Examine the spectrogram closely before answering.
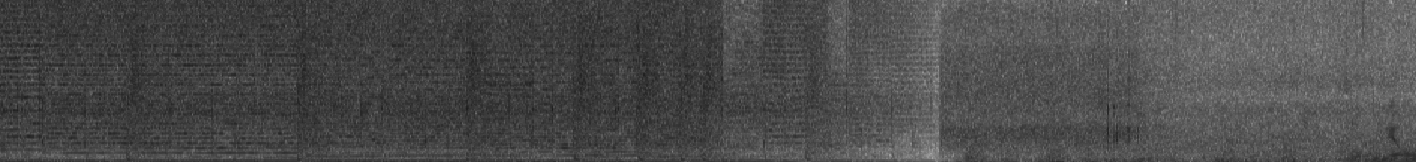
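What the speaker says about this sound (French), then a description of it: "On est rentré pile poil juste avant l'orage." A thunderstorm in the Périgord Noir, with rumbling thunder and a steady wash of rain that rolls on throughout, while other continuous sound runs beneath it.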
